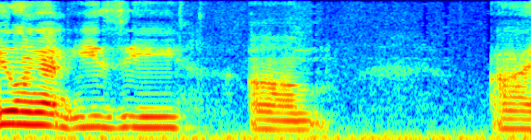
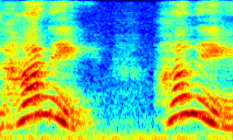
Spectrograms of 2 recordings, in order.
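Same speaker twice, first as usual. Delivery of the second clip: loud, high call to her husband; 9 semitones higher, 6 dB louder than usual. Retold or imitated. Calling her husband across a stadium, loud and high. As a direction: call him urgently across the room.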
